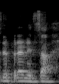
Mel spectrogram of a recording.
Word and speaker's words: Srebrenica: Opening opposition cannot set their case in that way, and yes, it's pronounced Srebrenica if you want to run that example.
